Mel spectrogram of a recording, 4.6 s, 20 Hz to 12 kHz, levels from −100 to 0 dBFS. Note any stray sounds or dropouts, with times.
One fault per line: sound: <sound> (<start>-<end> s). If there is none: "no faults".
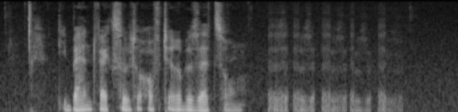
sound: laugh (2.7-4.0 s)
